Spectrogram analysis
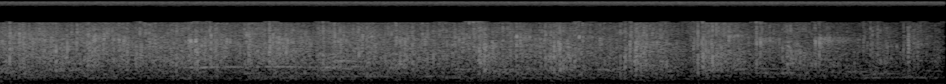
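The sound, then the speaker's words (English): An audience claps hands steadily throughout to give praise to the Lord, a dense, continuous wash of many people applauding at once, fairly loud with no voices standing out. “Come on, let's clap our hands and give praise to the Lord.”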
